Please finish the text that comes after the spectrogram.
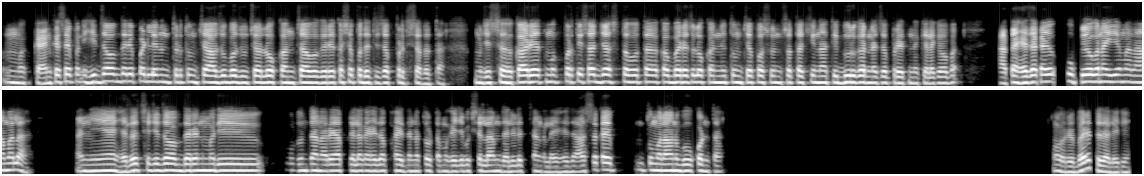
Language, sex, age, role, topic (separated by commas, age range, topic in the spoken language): Marathi, male, 20-24, host, एखाद्या अचानक आलेल्या जबाबदारीमुळे तुमचं आयुष्य कसं बदललं?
